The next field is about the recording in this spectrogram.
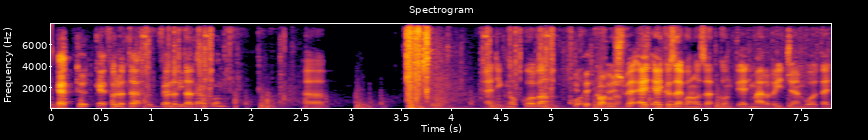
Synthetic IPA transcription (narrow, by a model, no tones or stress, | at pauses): kɛt̪ːøːt̪kɛføløt̪ːɛat̪oɡøløiːɛt̪ːbɔn | ɛ̰ɟːikno̞kːolvɒniːɛ̥kɒfyʒbɛʔɛɟɛckøzɛvɒnho̞zːaːt̪ko̞nt̪iɛɟmaːɾɒɾid͡ʒɛɱvo̞lt̪ɛ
